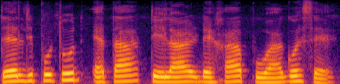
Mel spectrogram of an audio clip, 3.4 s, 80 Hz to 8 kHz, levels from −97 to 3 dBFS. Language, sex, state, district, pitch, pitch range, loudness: Assamese, male, Assam, Sonitpur, 180 Hz, 170-190 Hz, -14 LUFS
